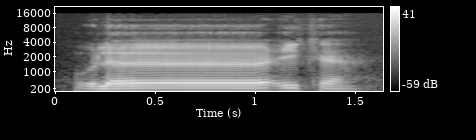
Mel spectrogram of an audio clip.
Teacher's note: أولئك مد واجب متصل because it is in the same word همزة and ألف in the same word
